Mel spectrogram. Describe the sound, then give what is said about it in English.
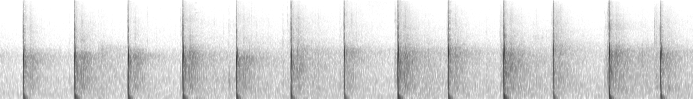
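An audience at the front of the room claps together in a steady, even beat, about thirteen sharp, crisp claps at a brisk regular pace, each with a brief ringing tail. No one speaks. “In front of the room, clap with this beat.”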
